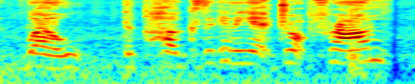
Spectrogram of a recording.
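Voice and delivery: ordinary talk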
